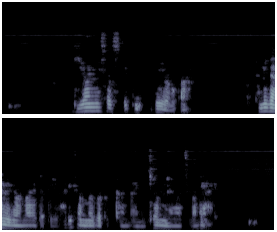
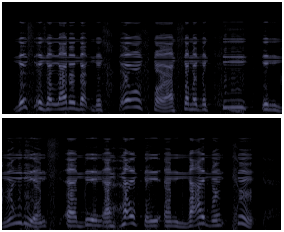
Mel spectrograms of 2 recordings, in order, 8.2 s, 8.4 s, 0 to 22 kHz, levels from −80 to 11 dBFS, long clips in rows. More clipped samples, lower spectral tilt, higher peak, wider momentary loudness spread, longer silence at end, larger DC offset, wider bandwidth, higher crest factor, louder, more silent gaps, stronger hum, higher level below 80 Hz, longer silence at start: neither; first, -6.5 dB/octave vs -1.5 dB/octave; first, -8 dBFS vs -24 dBFS; first, 17 LU vs 8 LU; first, 0.3 s vs 0 s; neither; second, 7.6 kHz vs 11 kHz; about the same, 26 dB vs 24 dB; first, -33 LUFS vs -45 LUFS; neither; neither; first, -74 dBFS vs -82 dBFS; about the same, 0.1 s vs 0.15 s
